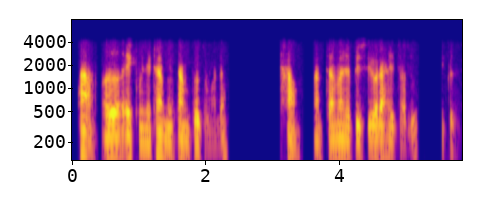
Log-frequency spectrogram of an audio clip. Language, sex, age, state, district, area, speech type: Marathi, male, 18-30, Maharashtra, Raigad, rural, conversation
